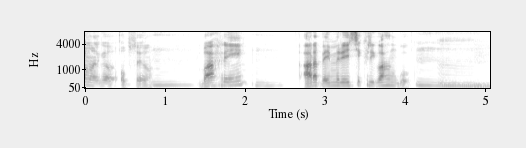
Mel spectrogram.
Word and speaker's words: 바레인: 바흐레인, 아랍에미레이트 그리고 한국. 이 나라들 너무 빠르게 시작했고. 바레인? 예, 바레인. 아, 바레인요. 미안해 네. 그 현지 발음이 바흐레인인데 한국식이라고 하시는 거예요. 바레인인데 바흐레인 네.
